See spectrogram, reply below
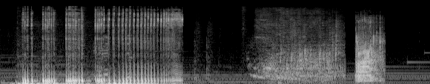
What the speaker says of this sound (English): They got some wet farts on there.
